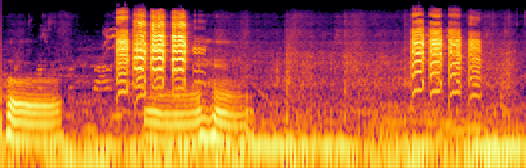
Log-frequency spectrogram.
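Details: Hungry young parrot being hand-raised, begging with harsh, rasping screeches in quick bursts of three to four, with softer, lower drawn-out calls at the start and a low background hum.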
